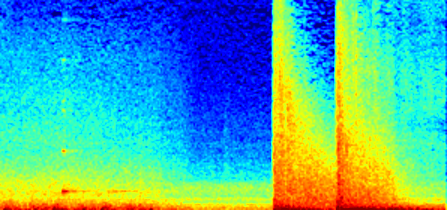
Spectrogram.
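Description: Naval guns firing on a cruiser in a World War II strategy game set in Norway: a low, windy rumble, then two loud, sudden booming blasts about a second apart, each trailing off into a heavy roar.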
